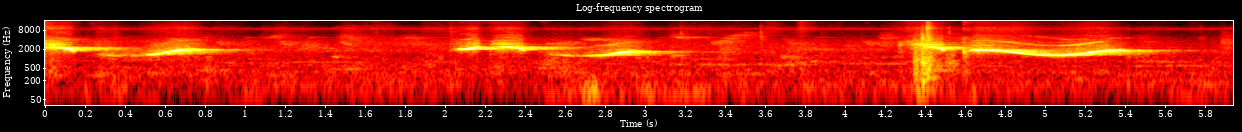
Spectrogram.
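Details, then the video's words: Talking parrot from a Bhojpuri-speaking home whistles three phrases: a dipping-rising note, a stuttered falling pair, and a long wavering whistle after a sharp click. "Bhojpuri talking parrot"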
